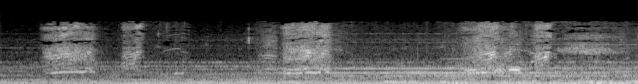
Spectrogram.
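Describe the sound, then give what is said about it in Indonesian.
A goose honking outside near a bedroom window, with several harsh, nasal calls in uneven bursts over a steady low background hum. “terdengar suara angsa dari arah luar dekat jendela kamarku itu.”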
